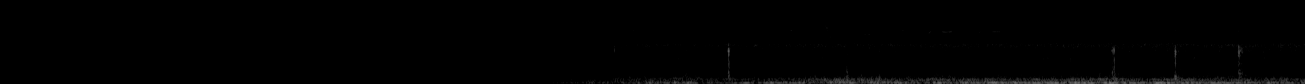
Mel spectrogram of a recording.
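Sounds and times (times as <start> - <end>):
low uneven rumble: 5.7 - 13.0
bird chirps: 5.8 - 12.8.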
